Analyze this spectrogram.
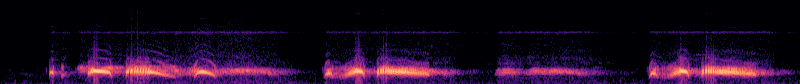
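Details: A spotted dove coos in the thổ style with three throaty phrases in quick succession, each a short note or two followed by a long rolling coo. The last note of each phrase trails off, and pauses are brief.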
